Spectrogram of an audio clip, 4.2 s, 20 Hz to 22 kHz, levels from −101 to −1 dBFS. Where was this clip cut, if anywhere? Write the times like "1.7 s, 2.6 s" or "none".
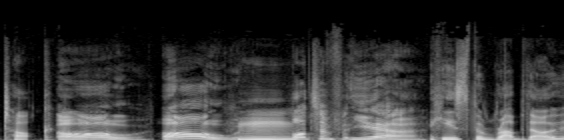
1.1 s, 3.2 s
